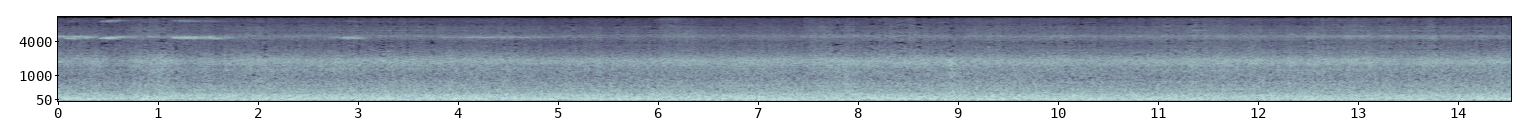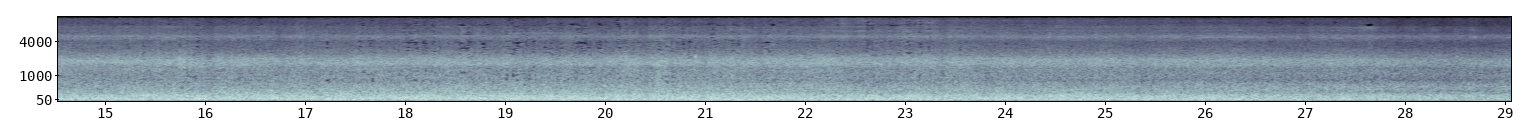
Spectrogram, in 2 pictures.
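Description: A long freight train of fully loaded petroleum tank wagons rolling past, a steady loud rumble of steel wheels on the rails with a high wheel squeal in the first few seconds. The rumble fades near the end as the last wagon goes by.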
